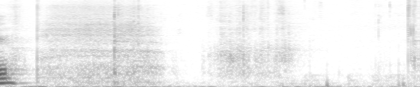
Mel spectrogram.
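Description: Faint rustling with a few light clicks from fingers picking through dry pieces of oak bark. The sound is mostly in the first second and then dies down almost to nothing.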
